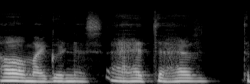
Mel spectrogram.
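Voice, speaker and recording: Monotone, flat intonation carries speech in a Quebec accent at a fairly slow pace. Very clean recording, silent background. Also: man. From Quebec, Canada. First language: French. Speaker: podcast host. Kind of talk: casual chat. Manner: clear.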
